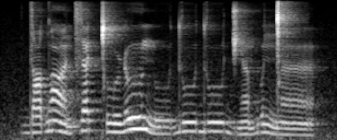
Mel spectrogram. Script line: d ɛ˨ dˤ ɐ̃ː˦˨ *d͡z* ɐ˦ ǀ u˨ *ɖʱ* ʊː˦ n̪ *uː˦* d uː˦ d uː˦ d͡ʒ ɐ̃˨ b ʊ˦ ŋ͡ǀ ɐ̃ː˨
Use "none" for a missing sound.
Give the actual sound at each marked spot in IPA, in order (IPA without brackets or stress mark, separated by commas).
d͡z, ɳ, uː˨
